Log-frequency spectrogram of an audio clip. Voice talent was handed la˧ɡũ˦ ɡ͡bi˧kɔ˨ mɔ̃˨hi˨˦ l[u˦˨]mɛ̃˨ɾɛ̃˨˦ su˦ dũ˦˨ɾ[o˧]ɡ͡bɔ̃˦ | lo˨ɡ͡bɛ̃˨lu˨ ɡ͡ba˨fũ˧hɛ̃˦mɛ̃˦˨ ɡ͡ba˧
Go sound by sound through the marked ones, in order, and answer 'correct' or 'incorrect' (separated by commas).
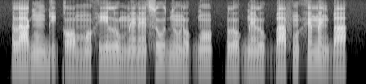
correct, correct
